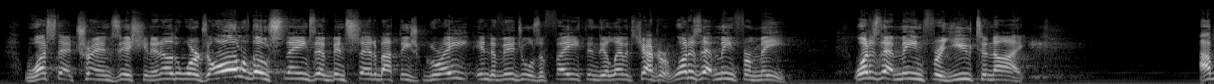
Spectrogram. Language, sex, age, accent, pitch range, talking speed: English, male, 40-59, American, 160-240 Hz, 190 wpm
